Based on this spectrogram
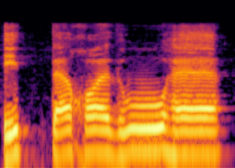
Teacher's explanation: الخاء حرف مفخم مستعلي وقع بين مرققين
